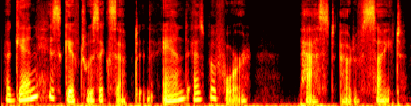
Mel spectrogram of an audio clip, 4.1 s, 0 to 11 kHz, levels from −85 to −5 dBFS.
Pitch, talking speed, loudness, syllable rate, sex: 210 Hz, 175 wpm, -22 LUFS, 5.2 syllables/s, female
